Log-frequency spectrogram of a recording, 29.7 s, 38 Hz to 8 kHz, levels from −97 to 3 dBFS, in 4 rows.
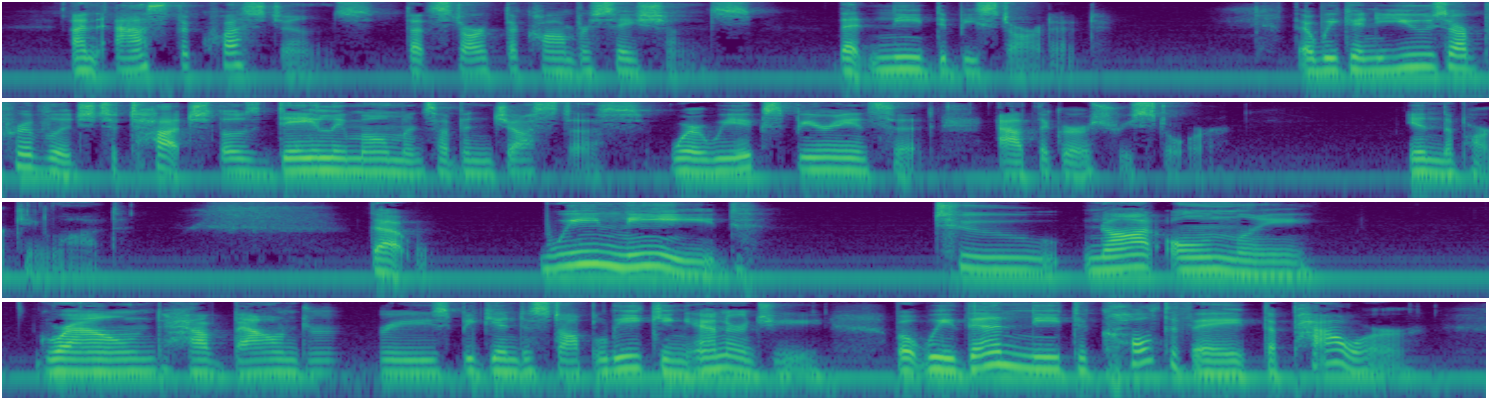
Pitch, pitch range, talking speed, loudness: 150 Hz, 120-170 Hz, 120 wpm, -23 LUFS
